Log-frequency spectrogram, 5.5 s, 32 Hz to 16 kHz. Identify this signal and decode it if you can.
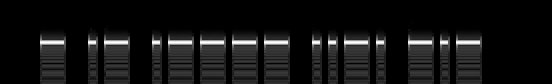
Morse code, heard as a keyed tone, about 15 wpm, 700 Hz. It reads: TA1FK
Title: DXCC-100 Call Signs - 5 Characters - Repeated 3x - 15wpm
